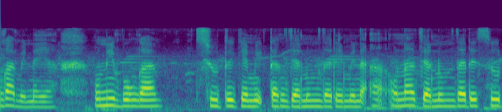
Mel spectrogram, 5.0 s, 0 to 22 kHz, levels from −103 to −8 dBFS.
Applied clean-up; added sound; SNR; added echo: none; none; none; none.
